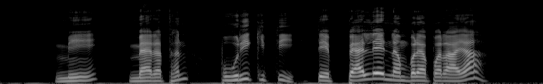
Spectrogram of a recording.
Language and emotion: Dogri, happy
